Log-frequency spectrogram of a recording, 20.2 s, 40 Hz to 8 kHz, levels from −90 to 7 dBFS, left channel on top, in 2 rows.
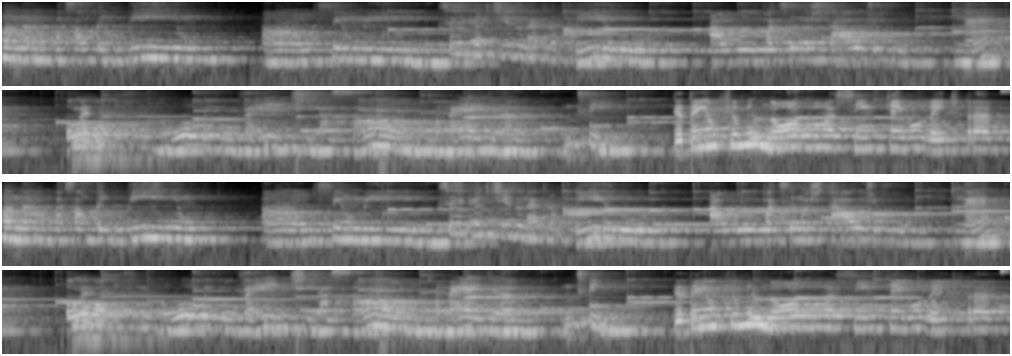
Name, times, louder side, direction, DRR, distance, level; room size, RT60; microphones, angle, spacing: voice 1, 0.0-2.0 2.6-6.5 7.1-9.1 9.5-9.9 10.7-15.4 15.7-16.2 17.5-17.7, right 2 dB, 70° right, 3 dB, 4.9 m, -24 dB
sound 1, 2.8-2.9 3.3-3.4 3.8-19.3, right 3 dB, 45° right, 4.4 m, -31 dB
voice 2, 10.8-11.2 16.8-20.0, left 2 dB, 70° left, 2 dB, 2.7 m, -19 dB
24.0 x 23.5 x 9.8 m, 2.1 s
head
